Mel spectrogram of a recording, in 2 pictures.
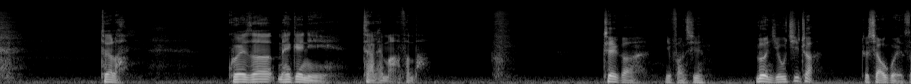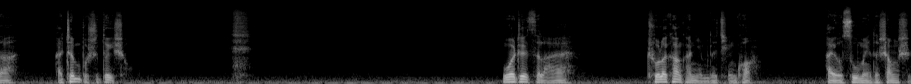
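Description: A young man speaks calmly and warmly up close.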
